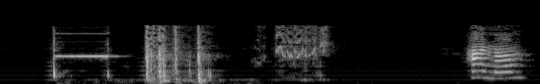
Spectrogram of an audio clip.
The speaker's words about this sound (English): An empty house and only an answer phone to greet me.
